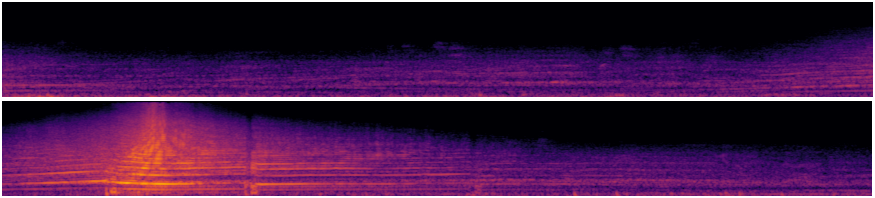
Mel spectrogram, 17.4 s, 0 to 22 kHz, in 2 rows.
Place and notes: {"title": "Jacksons Ln, Scarborough, UK - gold cup 2022 ... 600 practice ...", "date": "2022-09-16 11:10:00", "description": "the steve henshaw gold cup ... 600 group one and group two practice ... dpa 4060s on t-bar on tripod to zoom f6 ...", "latitude": "54.27", "longitude": "-0.41", "altitude": "144", "timezone": "Europe/London"}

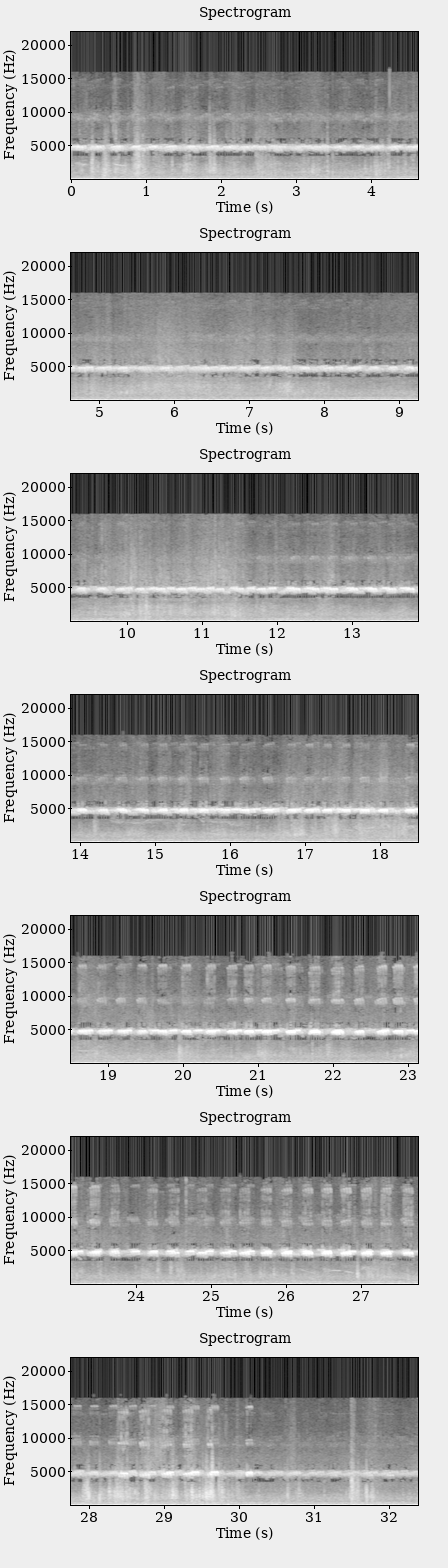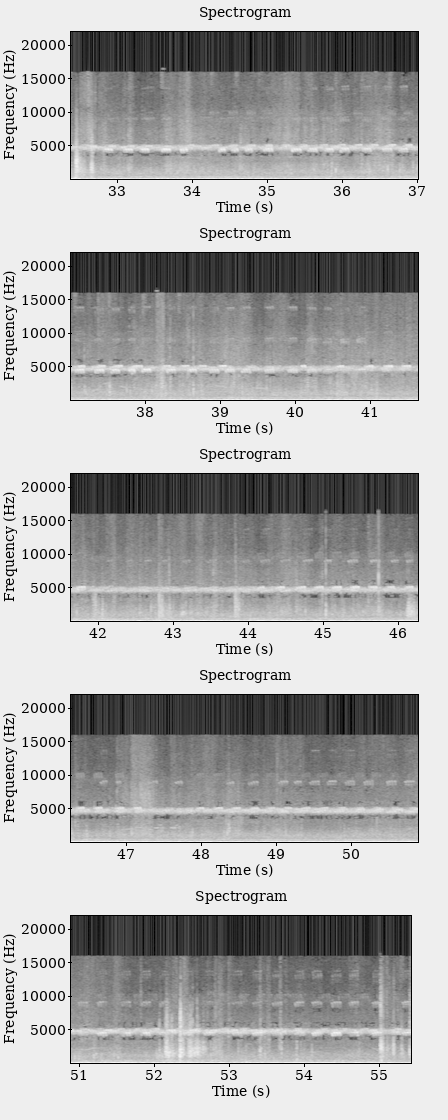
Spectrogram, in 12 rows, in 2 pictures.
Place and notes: {"title": "path of seasons, Piramida, Maribor, Slovenia - spring", "date": "2013-05-29 15:33:00", "description": "walk with two long strips of thin paper ... which are softly touching peaks of high grass in late may, crickets, birds, flies, butterflies, dragonflies, wind, distant traffic noise and much more ...", "latitude": "46.57", "longitude": "15.65", "altitude": "376", "timezone": "Europe/Ljubljana"}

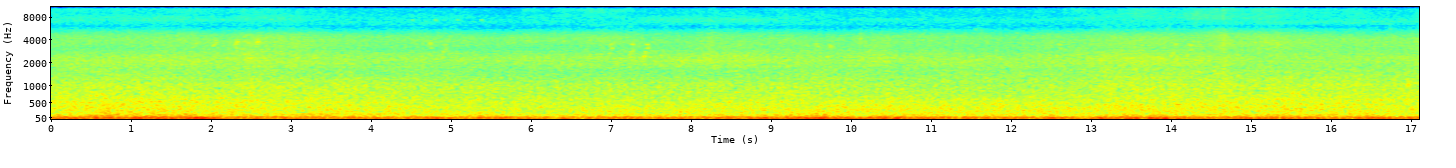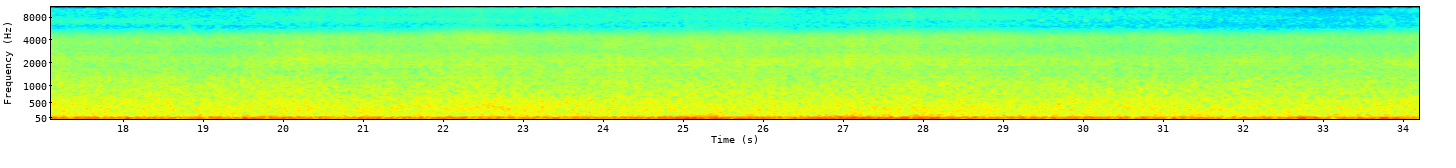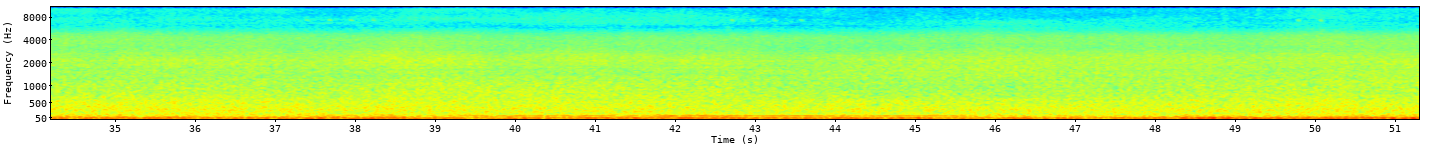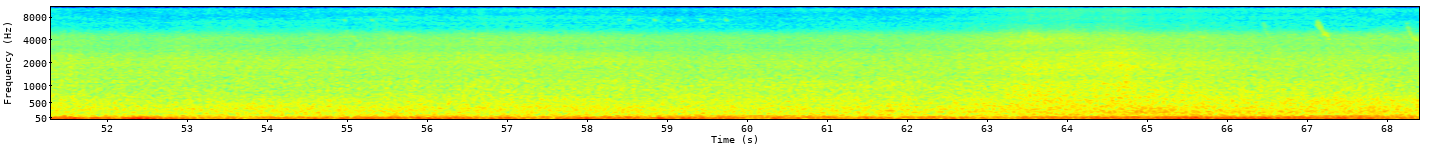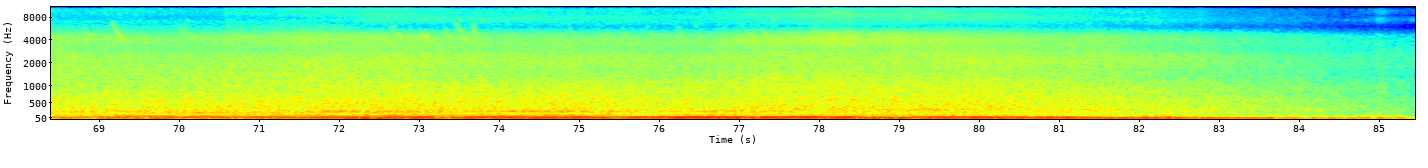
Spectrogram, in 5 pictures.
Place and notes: {"title": "三貂角, New Taipei City - Sound of the waves", "date": "2014-07-21 14:27:00", "description": "Sound of the waves, Small fishing village, Traffic Sound, Very hot weather\nSony PCM D50+ Soundman OKM II", "latitude": "25.01", "longitude": "122.00", "altitude": "10", "timezone": "Asia/Taipei"}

